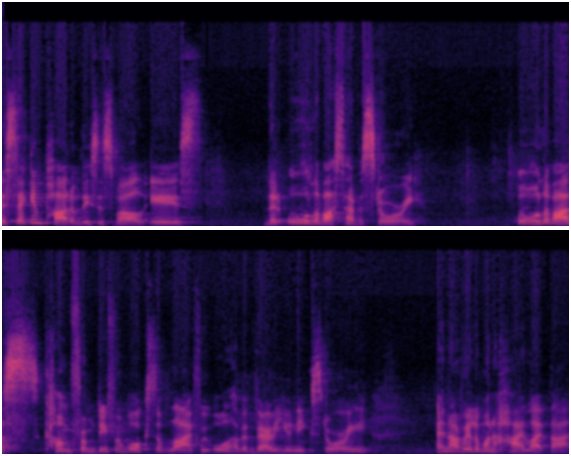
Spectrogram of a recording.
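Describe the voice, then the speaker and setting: With a Swedish accent, a woman speaks at a fairly high pitch. Her intonation is fairly even and her pace moderate. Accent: Swedish, noticeable. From Sweden. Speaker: business coach. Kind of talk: keynote speech. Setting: stage with audience.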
